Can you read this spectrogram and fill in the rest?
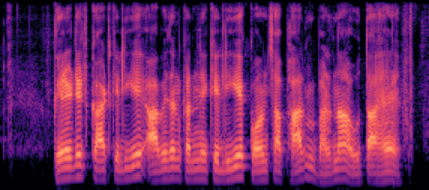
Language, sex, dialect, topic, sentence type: Hindi, male, Marwari Dhudhari, banking, statement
